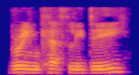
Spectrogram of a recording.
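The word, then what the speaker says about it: Bryn Celli Ddu: definitely inspired by um now I'm going to pronounce it how I think is the correct way but I've been I've been told different ways to pronounce this name. Um, bring Kelly the um, but I've also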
